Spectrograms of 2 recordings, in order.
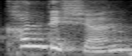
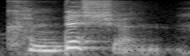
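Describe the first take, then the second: First: The stress falls on a misplaced syllable. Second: The stress falls on the standard syllable. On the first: The speaker calls it wrong. "condition 이게 아니고" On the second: The speaker calls it right. "condition 이렇게 강세까지 연습하셔야"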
